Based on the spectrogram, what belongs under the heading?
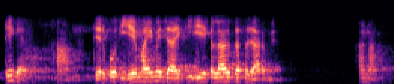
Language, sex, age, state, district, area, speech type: Hindi, male, 18-30, Madhya Pradesh, Balaghat, rural, conversation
